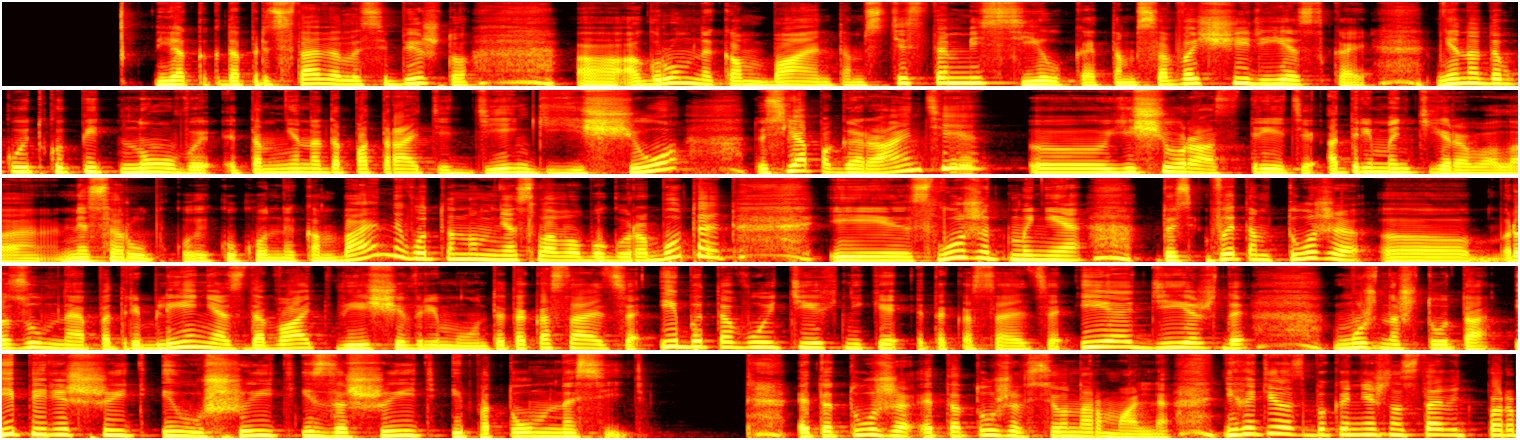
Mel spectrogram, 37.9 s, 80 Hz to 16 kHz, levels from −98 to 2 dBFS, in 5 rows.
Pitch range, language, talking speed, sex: 155-215 Hz, Russian, 145 wpm, female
